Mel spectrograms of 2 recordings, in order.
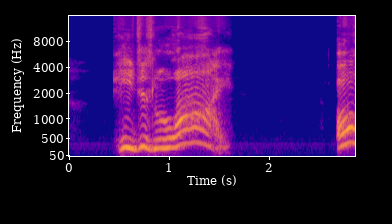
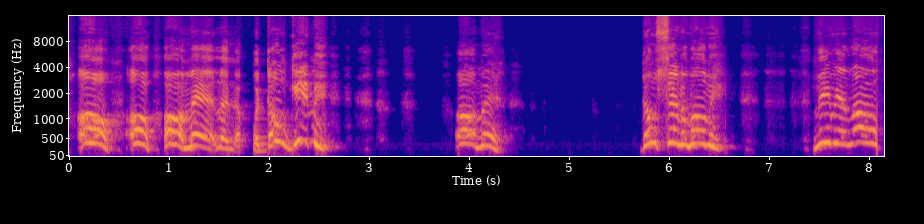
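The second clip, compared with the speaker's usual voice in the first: higher, louder hammed-up begging; mock pleading; 6 semitones higher, 3 dB louder than usual. Vlogger pretending to beg critics not to send goons, hammed-up. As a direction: play scared and beg to be left alone.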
